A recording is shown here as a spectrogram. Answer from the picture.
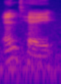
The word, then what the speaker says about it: Entei: So, just a clarification point, I listened to a clip from the anime, and the pronunciations are Raikou, Entei, and Suicune.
